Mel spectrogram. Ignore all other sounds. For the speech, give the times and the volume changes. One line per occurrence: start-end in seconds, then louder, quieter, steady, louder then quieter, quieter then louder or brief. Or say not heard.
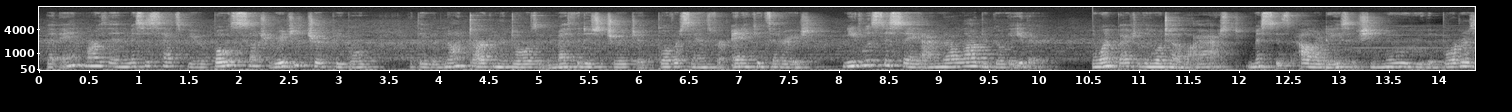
0.1-14.3 steady.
